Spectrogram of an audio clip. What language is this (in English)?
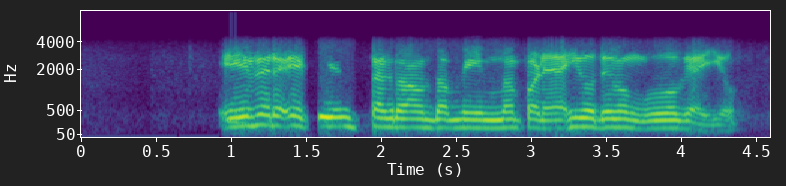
Punjabi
